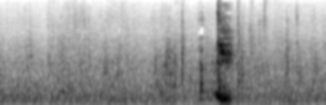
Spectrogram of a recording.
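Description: Steady room noise in a lecture class. A few small clicks come about two seconds in, then one short, loud vocal burst from a person about three seconds in.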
